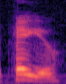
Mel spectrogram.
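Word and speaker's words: Paayu: the low Colorado River it's also known as the payu I believe it's how it's pronounced in Hopi p-a-y-y-u H it supported the agriculture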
